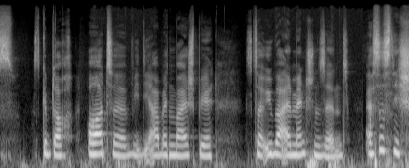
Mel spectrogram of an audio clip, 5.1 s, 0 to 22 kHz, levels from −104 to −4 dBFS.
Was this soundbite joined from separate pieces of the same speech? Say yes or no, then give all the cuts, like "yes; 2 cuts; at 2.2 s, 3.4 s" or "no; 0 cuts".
yes; 3 cuts; at 1.0 s, 2.1 s, 3.2 s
